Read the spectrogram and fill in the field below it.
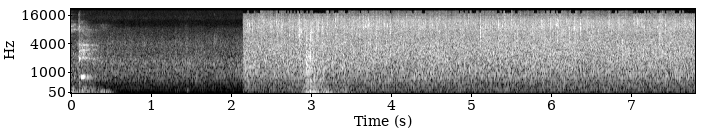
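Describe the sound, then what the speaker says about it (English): Steady rain pours down in a video game, a quiet patch at first then a dense, even hiss of falling drops with a brief louder rumble, continuing without voices. "And it is raining."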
